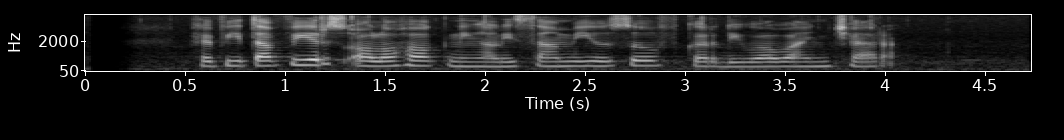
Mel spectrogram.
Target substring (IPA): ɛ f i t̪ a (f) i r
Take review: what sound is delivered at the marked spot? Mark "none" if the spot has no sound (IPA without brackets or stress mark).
f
